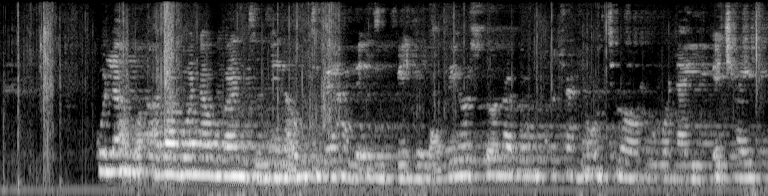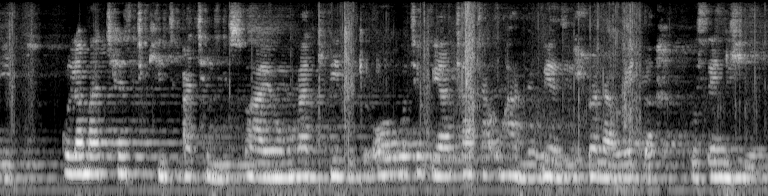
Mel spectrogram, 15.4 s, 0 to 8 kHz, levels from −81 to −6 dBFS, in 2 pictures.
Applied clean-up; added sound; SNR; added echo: none; Tearing; 16 dB; reverberation time 1.5 s.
